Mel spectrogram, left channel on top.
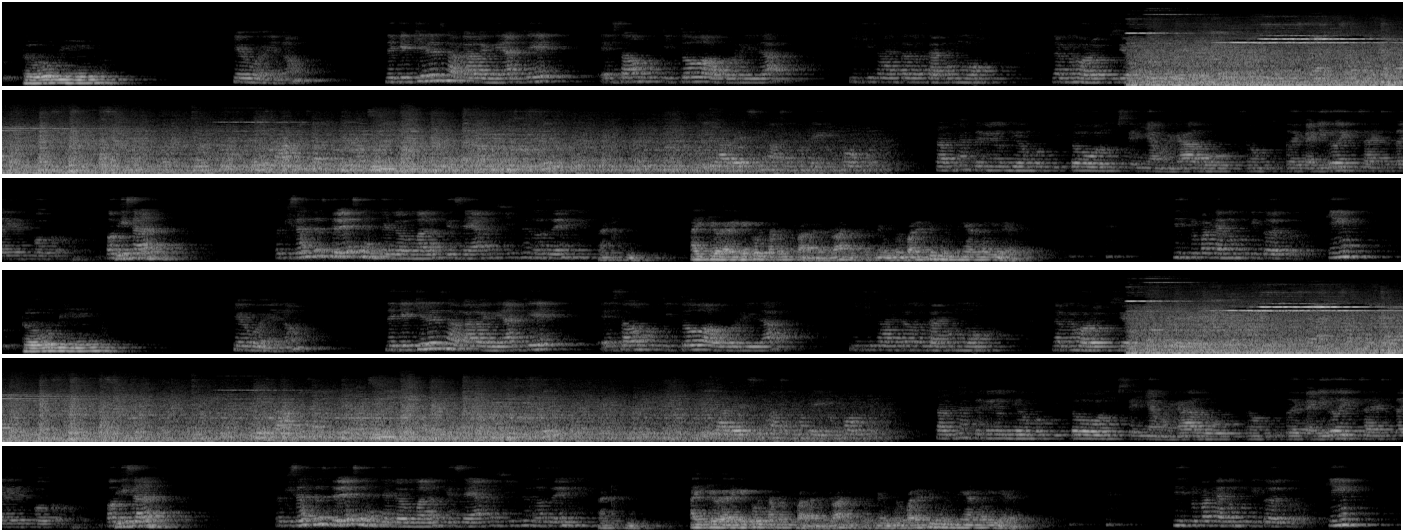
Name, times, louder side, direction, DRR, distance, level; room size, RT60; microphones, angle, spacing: voice 1, 0.2-1.1 16.5-16.7 29.1-29.7 34.0-34.4 34.9-38.2, left 1 dB, 45° right, -4 dB, 1.1 m, -31 dB
voice 2, 2.3-3.1 3.8-5.6 6.0-7.9 8.5-9.9 10.5-12.2 12.7-15.2 16.5-19.7 21.0-22.8 23.3-28.6 29.1-29.6 30.7-33.8 39.7-41.6, right 2 dB, 15° left, -7 dB, 1.0 m, -36 dB
sound 1, 11.2-22.8, right 2 dB, ahead, 0.4 m, -27 dB
5.1 x 2.2 x 3.1 m, 0.92 s
head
